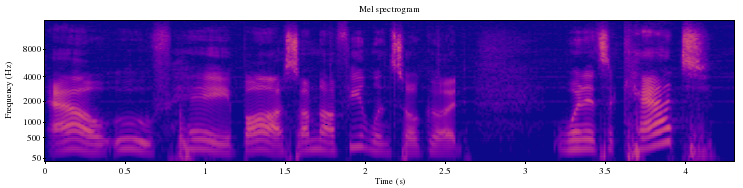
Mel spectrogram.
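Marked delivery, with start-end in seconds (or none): none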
